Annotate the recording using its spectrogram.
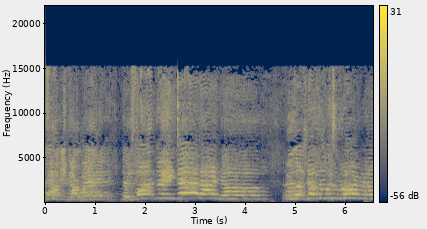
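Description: A group of children singing together in sung phrases, broken by two short pauses.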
